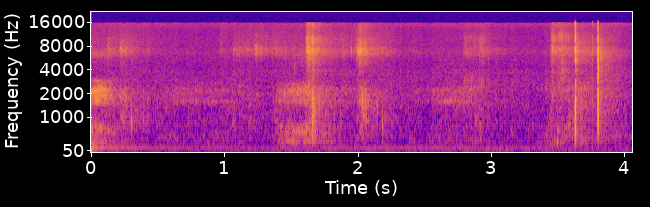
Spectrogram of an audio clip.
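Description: Quiet footsteps through dry leaf litter on a forest floor: soft rustles, then a couple of sharp clicks near the end.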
